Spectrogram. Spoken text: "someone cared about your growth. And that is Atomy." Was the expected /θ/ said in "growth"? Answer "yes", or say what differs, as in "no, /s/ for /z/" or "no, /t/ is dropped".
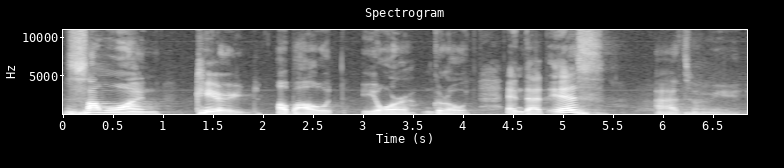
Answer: no, /t/ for /θ/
